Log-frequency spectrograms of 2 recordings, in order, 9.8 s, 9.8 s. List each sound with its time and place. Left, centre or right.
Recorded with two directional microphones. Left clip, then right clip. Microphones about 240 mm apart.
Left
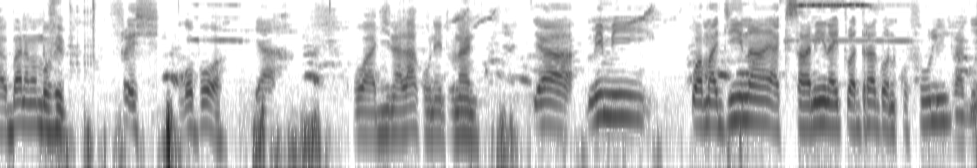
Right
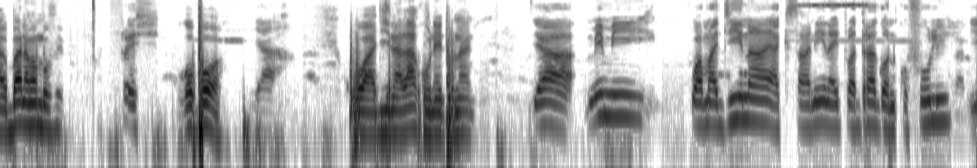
0.0 s a man's voice: right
